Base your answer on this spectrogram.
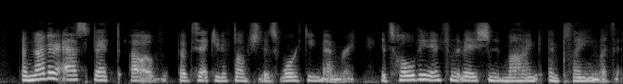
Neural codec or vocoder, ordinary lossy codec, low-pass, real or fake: codec, 16 kHz, 1 kbps, FreqCodec, smaller model; MP3, 32 kbps; 7.2 kHz; fake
